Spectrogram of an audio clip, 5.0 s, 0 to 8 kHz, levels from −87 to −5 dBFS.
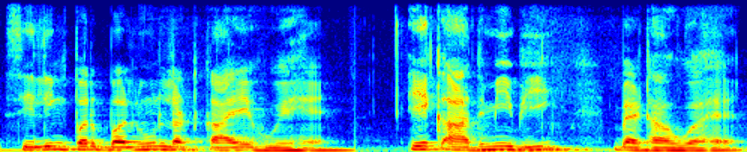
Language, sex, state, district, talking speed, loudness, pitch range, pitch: Hindi, male, Jharkhand, Deoghar, 145 wpm, -16 LUFS, 120-160 Hz, 140 Hz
